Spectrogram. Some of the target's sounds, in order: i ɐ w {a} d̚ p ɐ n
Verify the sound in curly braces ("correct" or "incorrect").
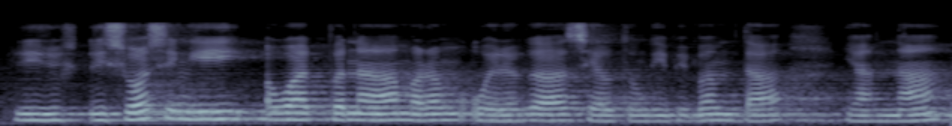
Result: correct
